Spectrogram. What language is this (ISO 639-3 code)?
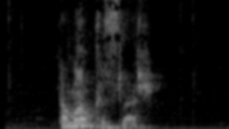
tur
